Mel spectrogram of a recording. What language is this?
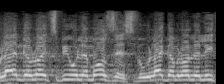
Hebrew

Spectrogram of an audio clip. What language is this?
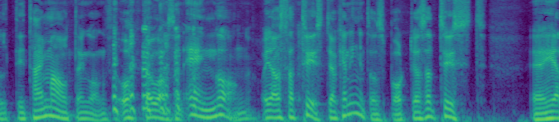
Swedish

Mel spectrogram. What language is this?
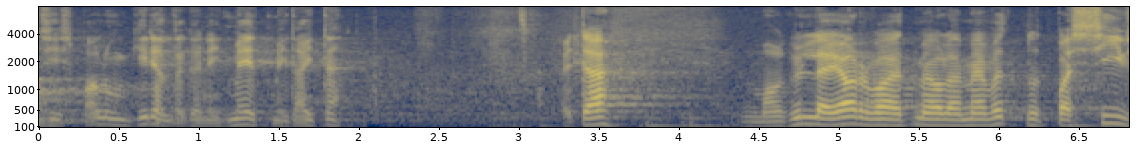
Estonian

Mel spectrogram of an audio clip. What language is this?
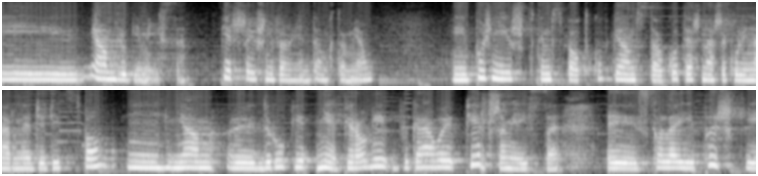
Polish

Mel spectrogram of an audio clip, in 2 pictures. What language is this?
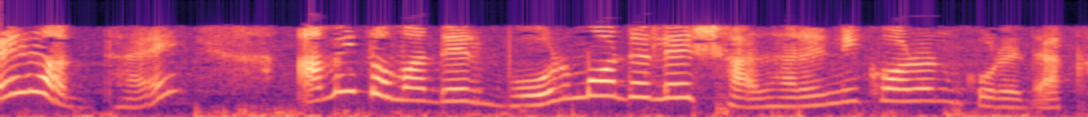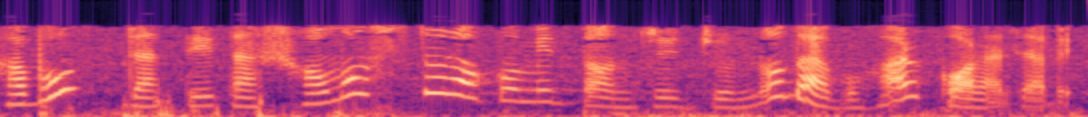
Bangla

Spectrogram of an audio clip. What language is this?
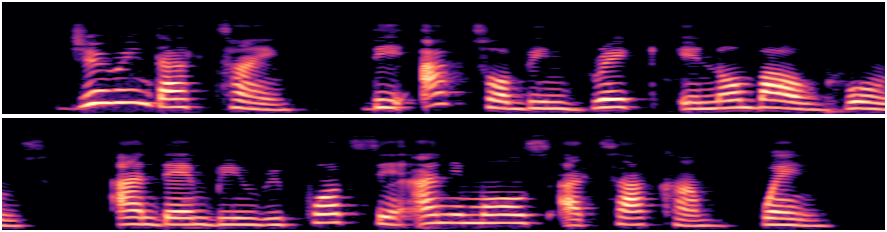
Nigerian Pidgin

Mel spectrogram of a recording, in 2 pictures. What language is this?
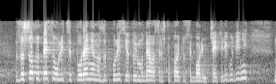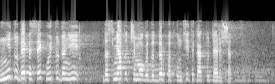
Bulgarian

